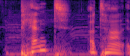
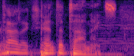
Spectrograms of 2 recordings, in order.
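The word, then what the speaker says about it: Pentatonix: Pentatonics. That's it. We're saying it right. – Pentatonics.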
